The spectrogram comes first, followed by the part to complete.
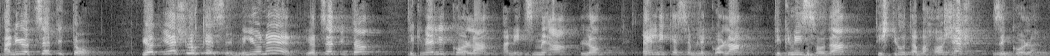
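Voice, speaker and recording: An indignant, fed-up wife complains in a high, bright voice, as a male preacher puts her on. She rants and protests in a string of grievances, in the middle of a spoken joke. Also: animated, exaggerated voice.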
